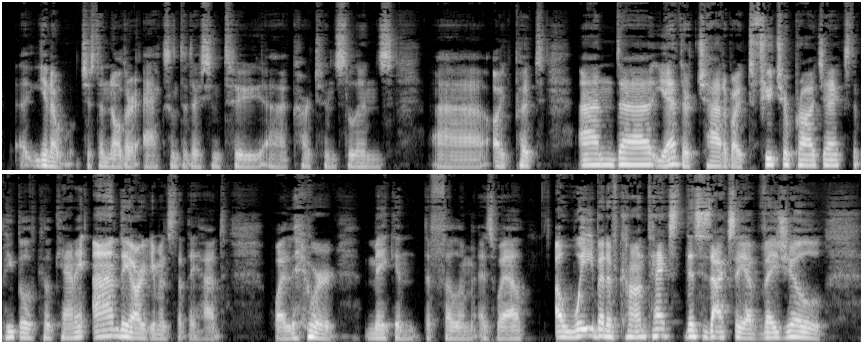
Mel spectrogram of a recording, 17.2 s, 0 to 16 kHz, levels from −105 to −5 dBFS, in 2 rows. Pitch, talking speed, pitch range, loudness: 105 Hz, 170 wpm, 90-120 Hz, -21 LUFS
